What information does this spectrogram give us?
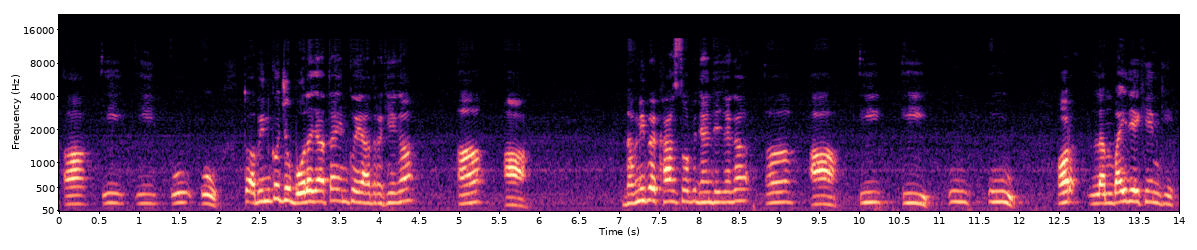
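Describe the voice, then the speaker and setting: A man teaching Hindi in a video lecture, speaking directly to viewers and patiently repeating each vowel sound slowly. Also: sits high, darkish tone.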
